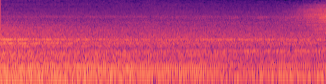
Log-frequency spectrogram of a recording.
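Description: Low rumbling drone of a suspense film score, slowly fading.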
